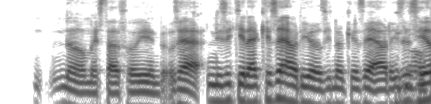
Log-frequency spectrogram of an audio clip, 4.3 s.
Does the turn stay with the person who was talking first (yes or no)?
no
